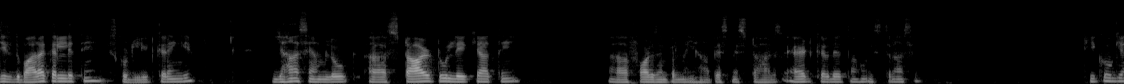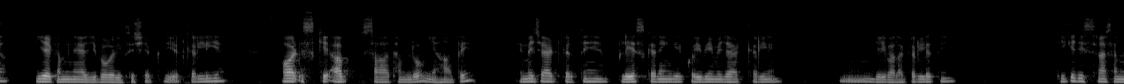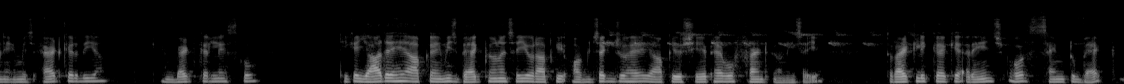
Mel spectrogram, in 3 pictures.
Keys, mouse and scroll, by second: 2.8 right click, 3.8 click, 6.8 Up, 11.1 click, 18.9-19.6 scroll down 1, 19.9 click, 30.4 right click, 32.8 click.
